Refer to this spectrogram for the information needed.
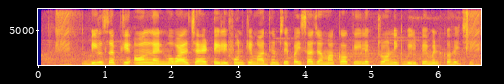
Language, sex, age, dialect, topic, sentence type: Magahi, female, 25-30, Western, banking, statement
